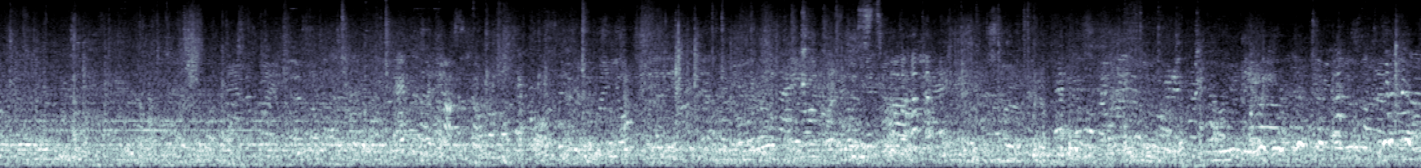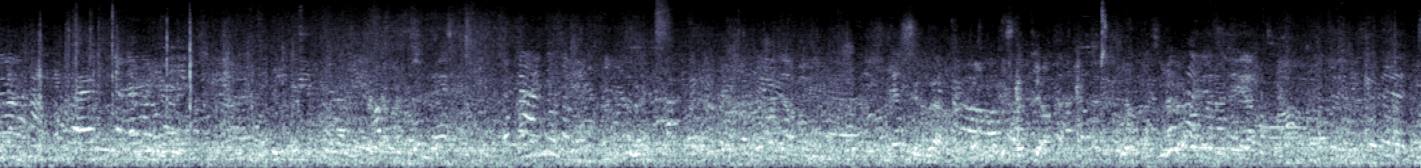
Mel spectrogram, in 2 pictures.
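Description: An escalator hums and rattles steadily.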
